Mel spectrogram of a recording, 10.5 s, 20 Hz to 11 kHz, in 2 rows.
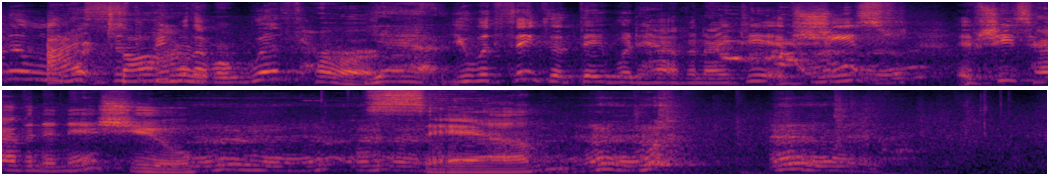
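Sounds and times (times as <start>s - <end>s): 
speech: 0.0s - 9.7s
dog barking with whiny yowls: 3.6s - 4.7s.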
